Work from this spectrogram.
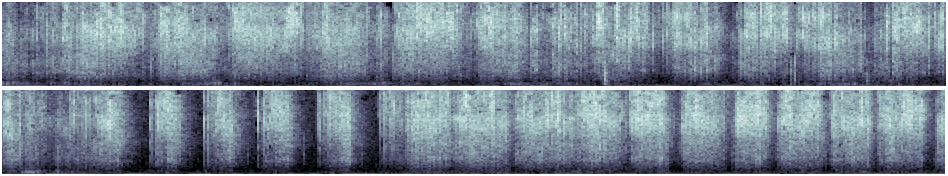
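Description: Long nails scratch hard across a lit, medium, solid Himalayan salt rock lamp with a rough salt crystal surface. The sound is a bright, dense, gritty rasping, nearly all in the high range. It runs almost continuously at first, then breaks into quicker rhythmic strokes with short gaps in the second half.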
